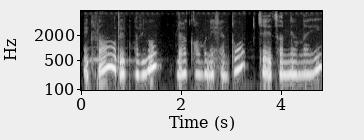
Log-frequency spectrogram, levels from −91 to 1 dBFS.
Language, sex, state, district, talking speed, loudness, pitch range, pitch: Telugu, female, Andhra Pradesh, Annamaya, 110 wpm, -15 LUFS, 230-290 Hz, 240 Hz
